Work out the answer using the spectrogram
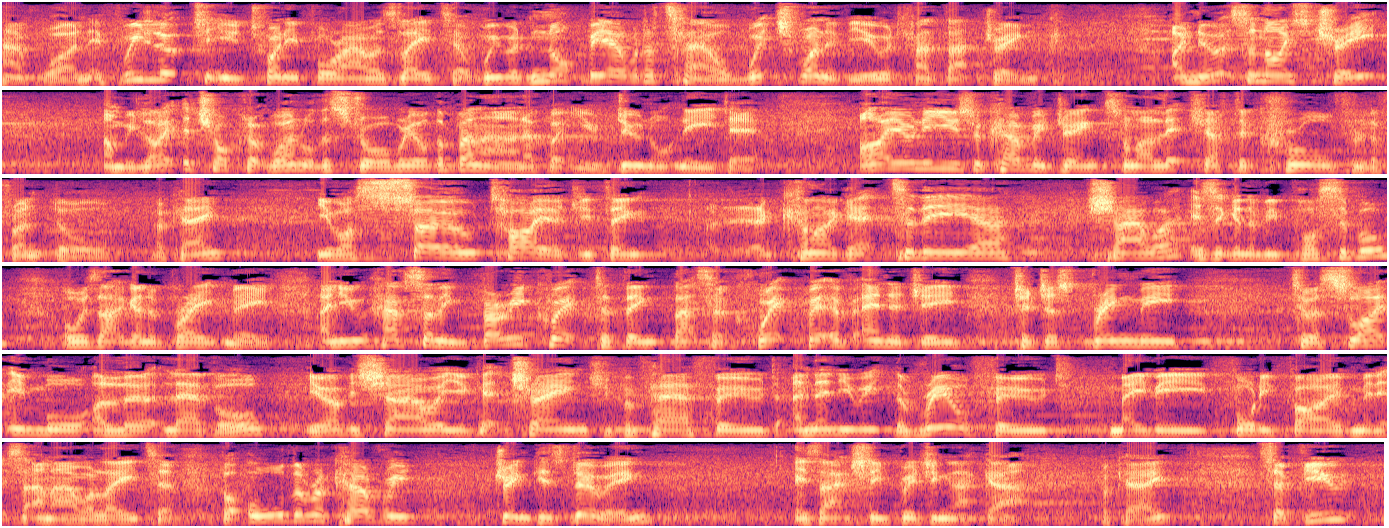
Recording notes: Recorded at the London Tri Show.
